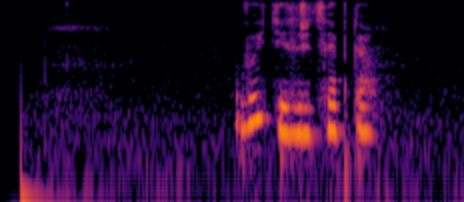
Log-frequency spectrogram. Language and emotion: Russian, sad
